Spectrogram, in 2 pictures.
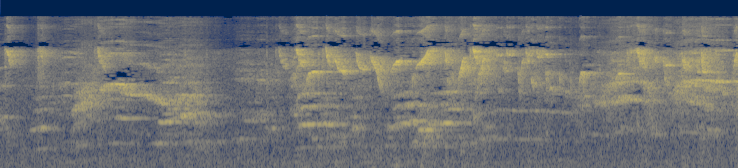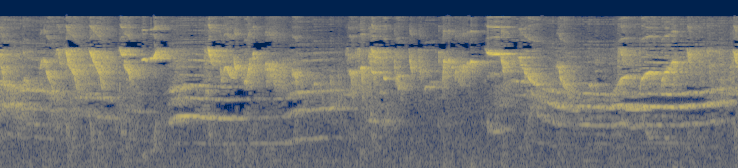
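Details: Local canary in full song: a dense, continuous stream of fast varied chirps, rolling trills and rising and falling whistles, loud throughout with a short dip near two seconds.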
